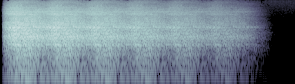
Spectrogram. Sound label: Sturdy Sweep Delay, whoosh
